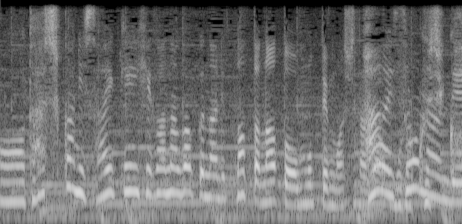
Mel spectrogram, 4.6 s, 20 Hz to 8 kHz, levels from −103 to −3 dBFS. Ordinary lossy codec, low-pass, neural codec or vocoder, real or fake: none; 7.2 kHz; none; real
